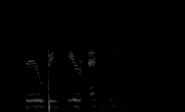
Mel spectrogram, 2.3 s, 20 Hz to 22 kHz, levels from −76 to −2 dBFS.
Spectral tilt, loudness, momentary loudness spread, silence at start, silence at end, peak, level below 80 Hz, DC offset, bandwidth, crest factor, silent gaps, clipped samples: -3 dB/octave; -57 LUFS; 13 LU; 0.05 s; 0 s; -40 dBFS; -84 dBFS; under 0.1%; 14 kHz; 22 dB; none; under 0.1%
